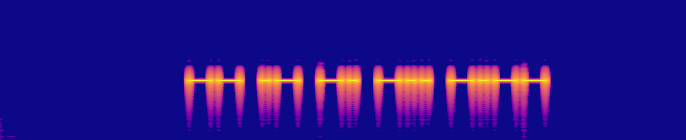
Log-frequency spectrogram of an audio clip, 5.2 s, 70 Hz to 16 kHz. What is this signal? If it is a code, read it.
Morse code, heard as a keyed tone, about 22 wpm, 700 Hz. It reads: MANDY
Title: USA Common Names - Max 5 Letters - 22wpm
